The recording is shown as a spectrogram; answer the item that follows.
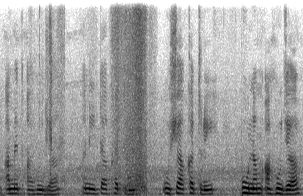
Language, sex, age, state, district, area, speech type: Sindhi, female, 18-30, Uttar Pradesh, Lucknow, urban, spontaneous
